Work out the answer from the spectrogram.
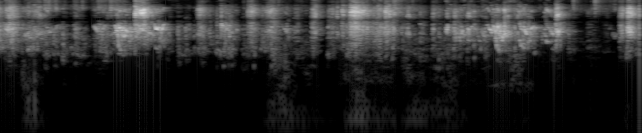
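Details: Pet budgerigars chirp in rapid scratchy twitters and buzzy squawks, coming in bursts, with occasional soft rustling or wing-flutter sounds.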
